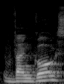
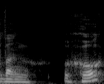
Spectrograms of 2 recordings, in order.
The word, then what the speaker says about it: Van Gogh: Supposedly it's pronounced also Van Gogh. It's not really Gog, how many people pronounce it.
